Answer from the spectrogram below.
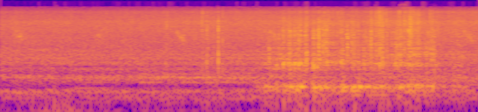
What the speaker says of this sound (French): on va laisser l'essaim s'installer tranquillement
